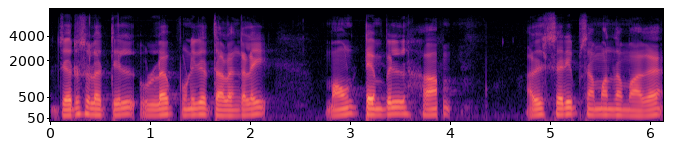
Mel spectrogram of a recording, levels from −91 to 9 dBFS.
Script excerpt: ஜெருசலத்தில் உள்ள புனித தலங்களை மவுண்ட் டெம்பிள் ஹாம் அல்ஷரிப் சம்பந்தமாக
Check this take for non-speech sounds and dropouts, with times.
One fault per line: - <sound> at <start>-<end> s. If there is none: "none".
- dropout at 3.9-3.9 s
